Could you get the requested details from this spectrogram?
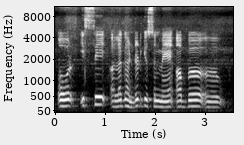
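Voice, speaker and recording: A woman teacher giving an exam-prep lecture. She explains in Hindi and reads the English questions aloud slowly, often checking in with her listeners and correcting herself as she goes. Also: lowish voice, steady tone, mellow, poor audio. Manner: frequent self-corrections and "theek hai" check-ins.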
